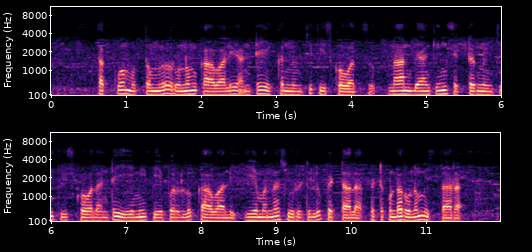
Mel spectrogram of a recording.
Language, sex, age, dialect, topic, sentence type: Telugu, male, 36-40, Telangana, banking, question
